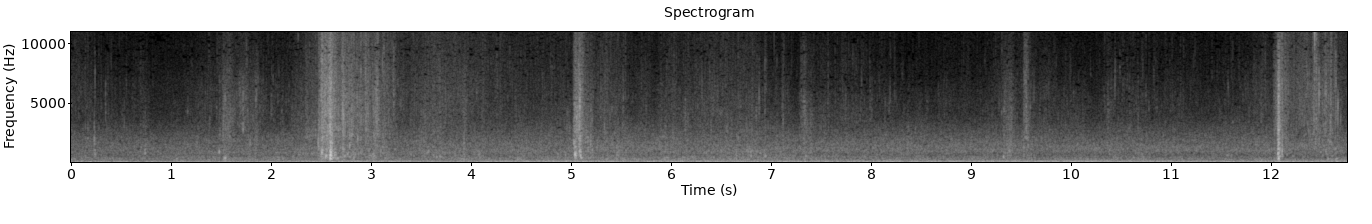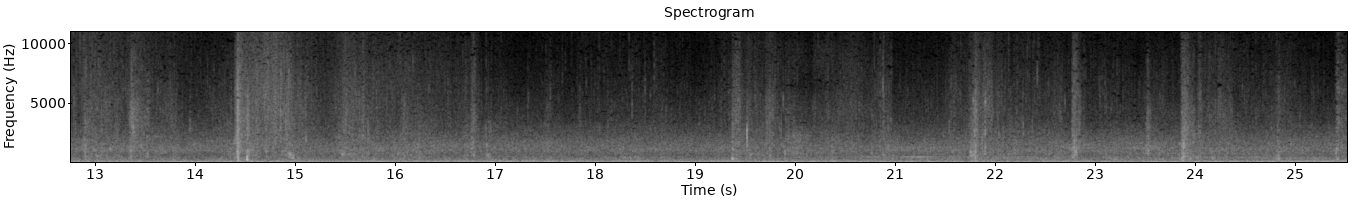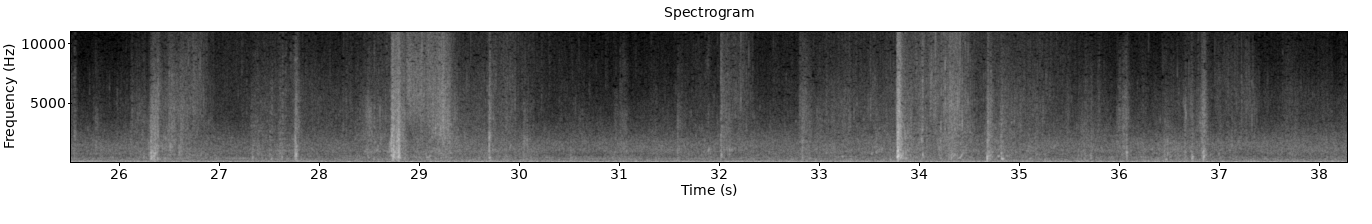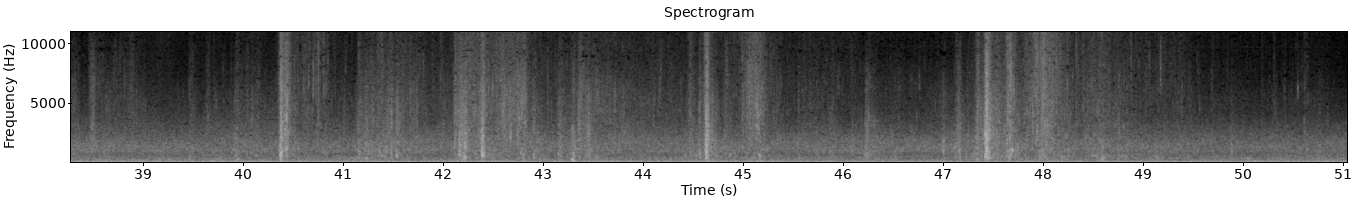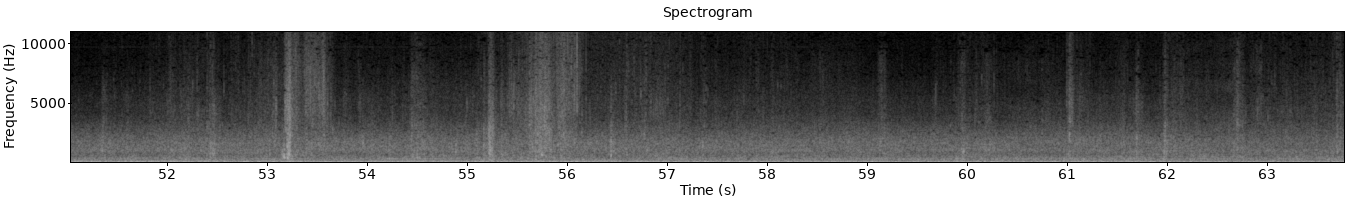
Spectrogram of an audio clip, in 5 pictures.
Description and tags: busy canal
Small river waves splashing against wooden sideboards. Recorded with Tascam DA-P1 and Sennheiser MKH-415T. Recorded on the 2nd of August 2005 in Utrecht.
river, water, surf, canal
